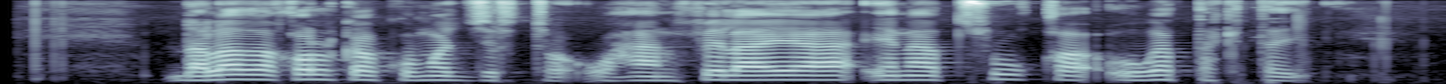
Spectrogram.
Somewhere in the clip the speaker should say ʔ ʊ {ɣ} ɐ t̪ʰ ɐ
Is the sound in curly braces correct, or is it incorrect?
correct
